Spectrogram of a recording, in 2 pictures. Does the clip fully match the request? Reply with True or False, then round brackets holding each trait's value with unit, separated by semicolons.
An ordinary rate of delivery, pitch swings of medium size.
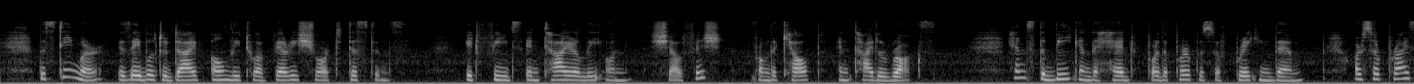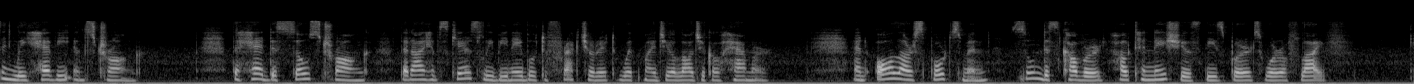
False (150 wpm; 2.3 semitones)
